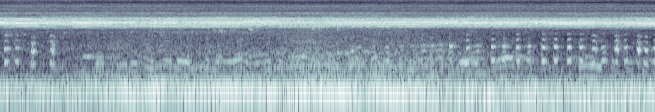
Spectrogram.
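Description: Steady high-pitched buzzing of insects, with chickens clucking intermittently in the background.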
